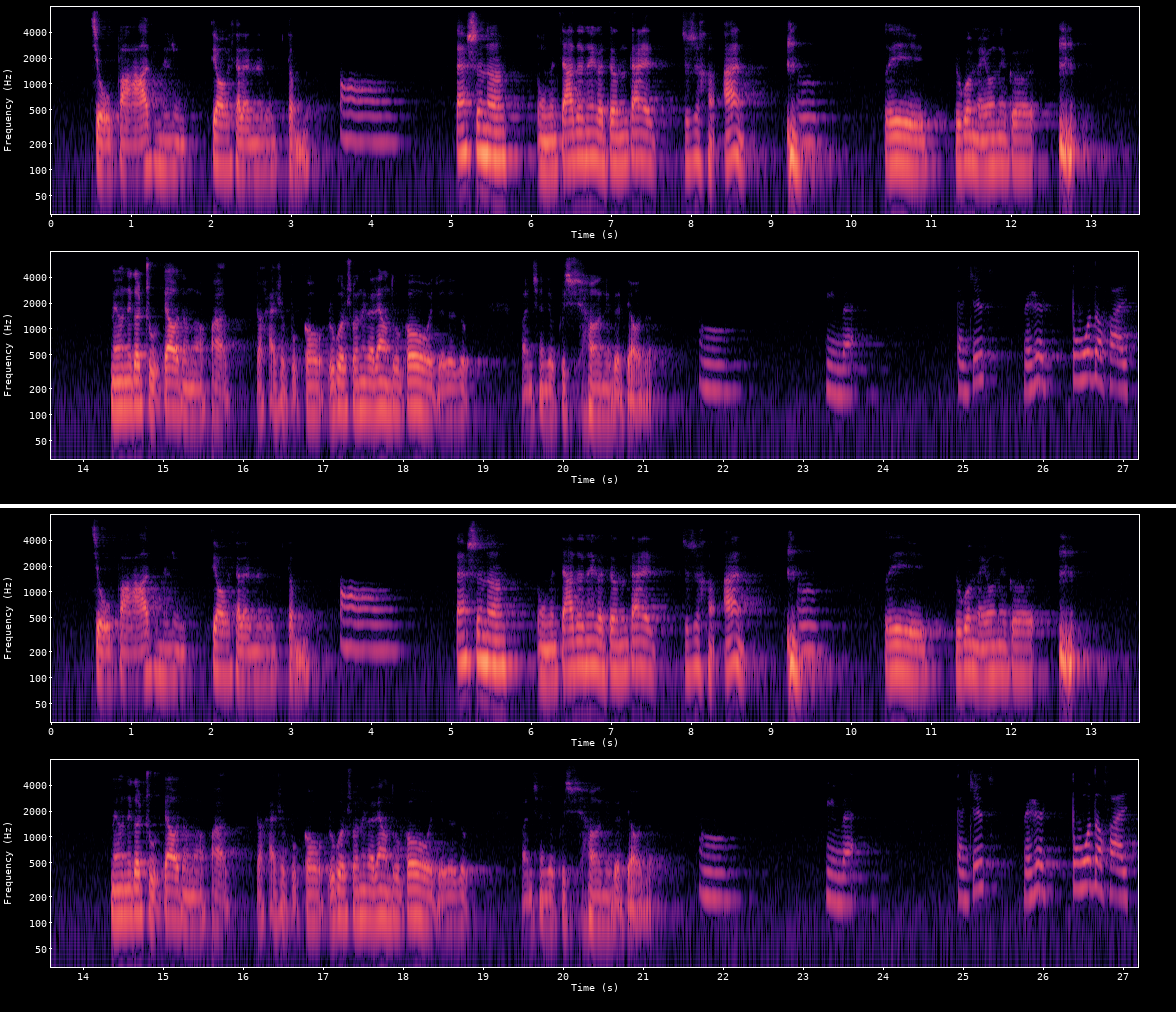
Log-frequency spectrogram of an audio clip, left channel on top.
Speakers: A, on the left; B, on the right.
A: 酒吧的那种掉下来的那种灯，
B: 哦，
A: 但是呢，我们家的那个灯带就是很暗。<clears throat>
B: 嗯
A: 所以如果没有那个 <clears throat> 没有那个主吊灯的话，就还是不够。如果说那个亮度够，我觉得就完全就不需要那个吊灯。
B: 嗯，明白。感觉没事儿，多的话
